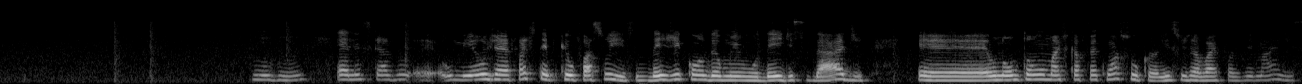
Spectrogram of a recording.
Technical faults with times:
6.39-6.50 short stall from a late packet
11.21-12.05 jitter buffer speed-up

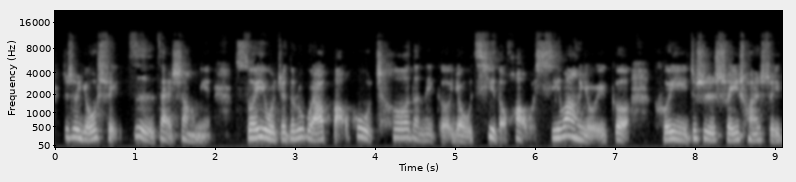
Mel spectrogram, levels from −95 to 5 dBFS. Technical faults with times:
none

